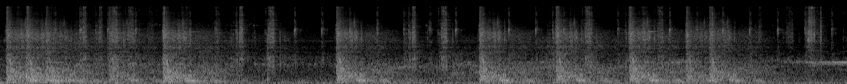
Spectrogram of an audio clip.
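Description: Rifle shots at helmet targets in Call of Duty 2, a sharp crack roughly every second in a steady series of about a dozen, each with a short ringing tail over faint background ambience.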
